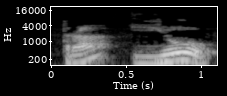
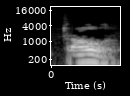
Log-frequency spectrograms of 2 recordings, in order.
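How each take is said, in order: First: The second syllable is a 'yo' sound. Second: The second syllable is a plain 'o' sound. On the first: The speaker calls it right. "অন্তঃস্থ ওকারের যে ধ্বনি" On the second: The speaker calls it wrong. "আপনি যখন বলছিলেন ত্র ও দশ"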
